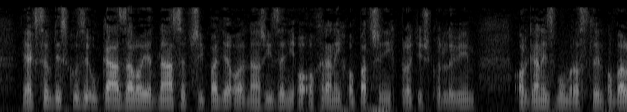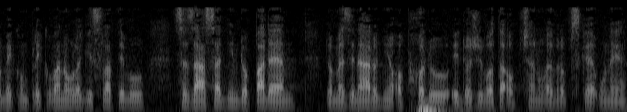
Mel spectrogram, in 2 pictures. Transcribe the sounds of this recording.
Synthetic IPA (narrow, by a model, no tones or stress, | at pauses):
jaksɛvdɪskuzɪʔukaːzalo̞jɛdnaːsɛfpr̝̥iːpaɟɛʔonar̝iːzɛɲiːʔo̞ʔo̞xɾaniːxʔo̞pat̪r̝̥ɛɲiːxpɾo̞cɪʃko̞dlɪviːmʔo̞ɾɡanɪzmuːmɾo̞st̪lɪnʔo̞vɛlmɪko̞mplɪko̞vano̞wlɛɡɪslat̪ɪvusɛzaːsadɲiːmdo̞padɛmdo̞mɛzɪnaːɾo̞dɲiːɦoʔo̞pxo̞duʔɪdo̞ʒɪvo̞t̪aʔo̞pt͡ʃanuːʔɛvɾo̞pskɛːʔunɪjɛ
